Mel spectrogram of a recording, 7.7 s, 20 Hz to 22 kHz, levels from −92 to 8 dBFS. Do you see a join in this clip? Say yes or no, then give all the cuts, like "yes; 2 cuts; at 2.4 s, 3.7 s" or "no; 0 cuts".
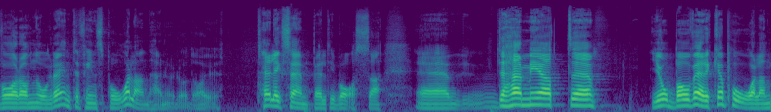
yes; 1 cut; at 3.3 s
